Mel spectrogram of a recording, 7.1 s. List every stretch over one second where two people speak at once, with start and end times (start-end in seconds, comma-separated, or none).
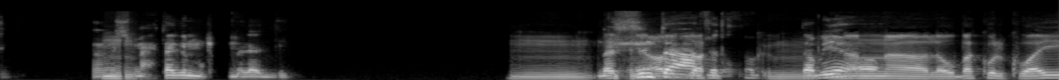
4.0-6.0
